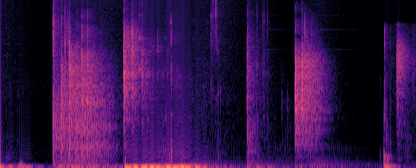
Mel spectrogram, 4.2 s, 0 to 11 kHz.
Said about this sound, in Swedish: Um, ni får kasta initiativ, det vill säga 20 sidor tärningar.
